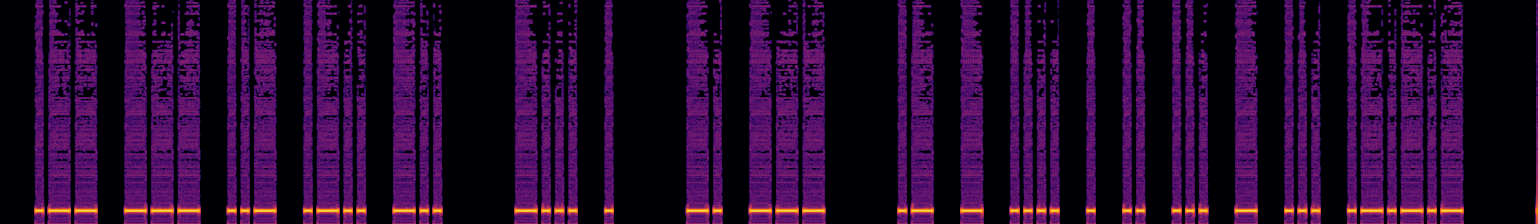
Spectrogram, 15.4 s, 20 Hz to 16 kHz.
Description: Morse code, heard as a keyed tone, about 18 wpm, spaced as for 15 wpm, 1000 Hz. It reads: WOULD BE NO ATHEISTS.
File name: qotdfiles / 15wpm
